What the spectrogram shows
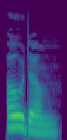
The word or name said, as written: odom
